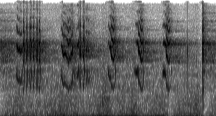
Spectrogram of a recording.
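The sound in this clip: A hunter's turkey call imitating a turkey during a hunt: several short groups of high, raspy yelps and clucks, played at moderate level over faint background noise.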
